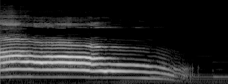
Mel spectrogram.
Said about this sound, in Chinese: 霸王龙发出了恐怖的咆哮。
